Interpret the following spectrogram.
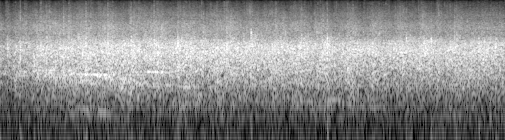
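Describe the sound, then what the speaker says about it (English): A crowd at a Brighton fans' forum gives a warm round of applause to welcome an evening panel, a dense, even roar of clapping held steady with no speech. "let's give a warm round of applause and a big welcome to our panel this evening"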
